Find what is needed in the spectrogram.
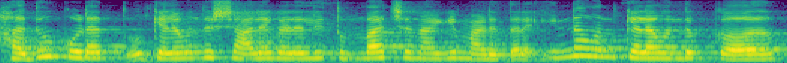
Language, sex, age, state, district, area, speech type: Kannada, female, 18-30, Karnataka, Chitradurga, urban, spontaneous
